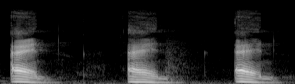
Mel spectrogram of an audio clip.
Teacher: ऐन जब बोला जाता है तो ज़बान के आखिरी हिस्से की जानिब से बोला जाता है, यानी हलक से ऐन निकलता है।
